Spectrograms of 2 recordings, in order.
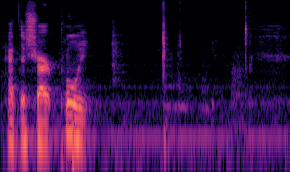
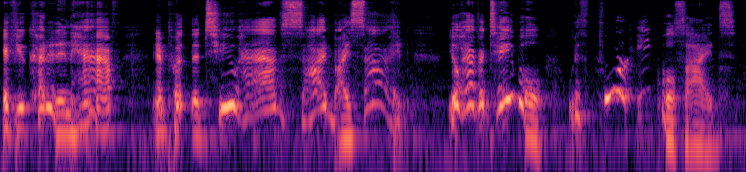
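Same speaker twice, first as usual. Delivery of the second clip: Lady Di's voice; 10 semitones higher than usual. Acted. Lady Di explains the drawing.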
